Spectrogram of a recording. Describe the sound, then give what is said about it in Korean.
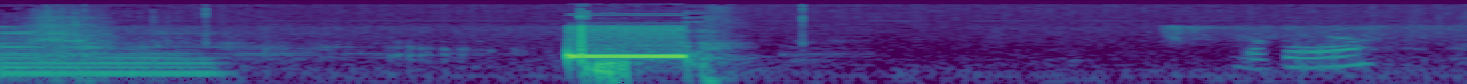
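A phone call being dialed to a listener during a broadcast: one loud, half-second electronic tone burst stands out after a brief voice, with a faint warbling phone sound trailing near the end. “한 분이라도 더 모시기 때문에 예, 바로바로 바로 전화 걸겠습니다.”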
